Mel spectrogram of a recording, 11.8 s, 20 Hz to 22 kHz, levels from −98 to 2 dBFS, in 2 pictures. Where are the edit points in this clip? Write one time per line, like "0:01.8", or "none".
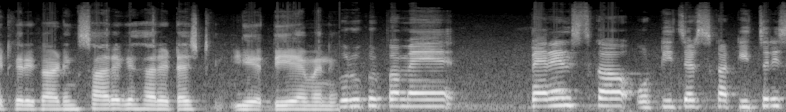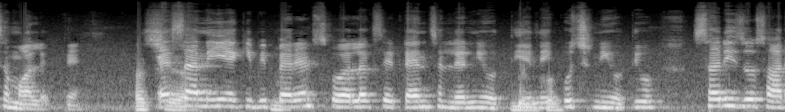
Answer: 0:02.5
